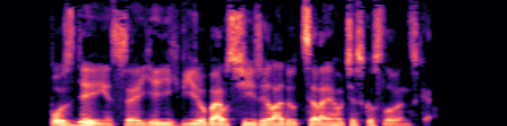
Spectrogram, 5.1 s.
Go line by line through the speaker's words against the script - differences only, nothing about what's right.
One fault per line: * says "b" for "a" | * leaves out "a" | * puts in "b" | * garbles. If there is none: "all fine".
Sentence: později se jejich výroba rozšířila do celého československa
all fine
